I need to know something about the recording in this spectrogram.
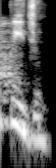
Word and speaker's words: pigeon: So it like peach, I is pronounced, you know, it has to be pronounced as peach. And on to as so it will be piju. Piju.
